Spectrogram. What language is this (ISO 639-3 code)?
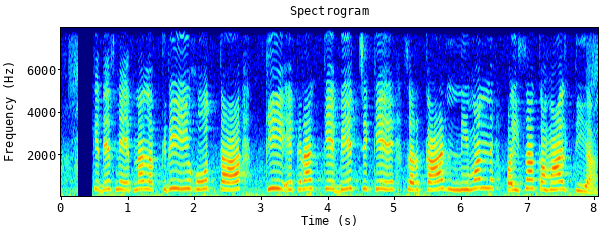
bho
